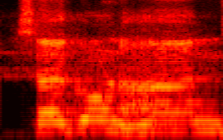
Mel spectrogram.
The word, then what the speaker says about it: सगुणान्: You don't pronounce na fully, it is half na. Sagunan samadityetan.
